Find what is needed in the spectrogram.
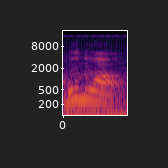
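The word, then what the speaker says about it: Monnoir: Montnoir. Montnoir. Comme ça qu'on prononce. OK. Comme Montnoir. Comme ton noir.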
